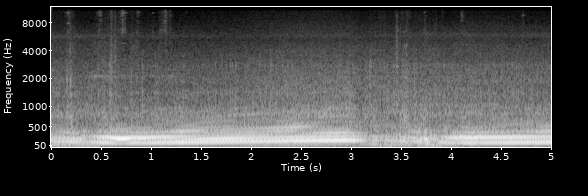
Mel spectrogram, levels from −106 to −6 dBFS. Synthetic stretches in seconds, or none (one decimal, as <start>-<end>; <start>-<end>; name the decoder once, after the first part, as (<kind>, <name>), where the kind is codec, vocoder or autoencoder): 3.3-5.0 (vocoder, BigVGAN v2)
